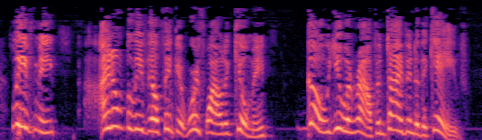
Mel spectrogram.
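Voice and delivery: crying out, very high. Peterkin, addressing his friend Jack, crying out. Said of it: "cried Peterkin, turning pale".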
